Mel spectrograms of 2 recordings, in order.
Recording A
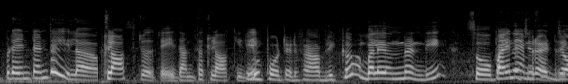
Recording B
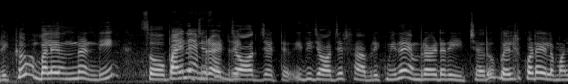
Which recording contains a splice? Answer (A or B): A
